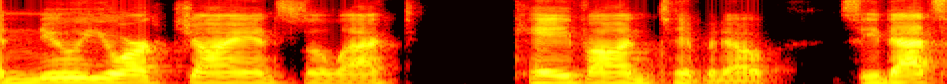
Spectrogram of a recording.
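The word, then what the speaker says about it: Thibodeaux: 2022 draft the new york giants select kayvon thibodeau see that's how he pronounces it like spills and then right here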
